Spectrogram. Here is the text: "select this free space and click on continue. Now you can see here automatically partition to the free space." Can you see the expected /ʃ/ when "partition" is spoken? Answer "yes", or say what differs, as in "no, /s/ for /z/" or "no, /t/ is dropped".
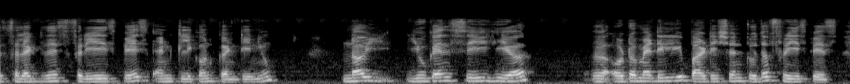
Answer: yes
